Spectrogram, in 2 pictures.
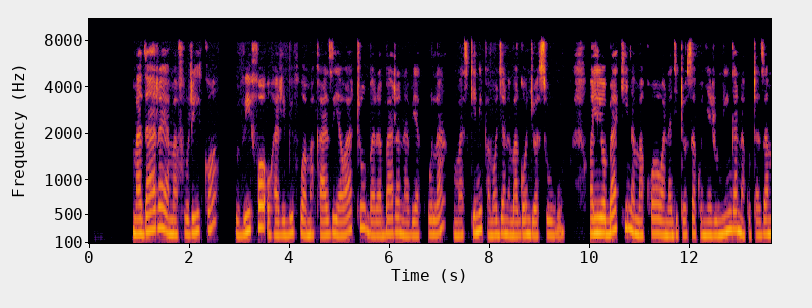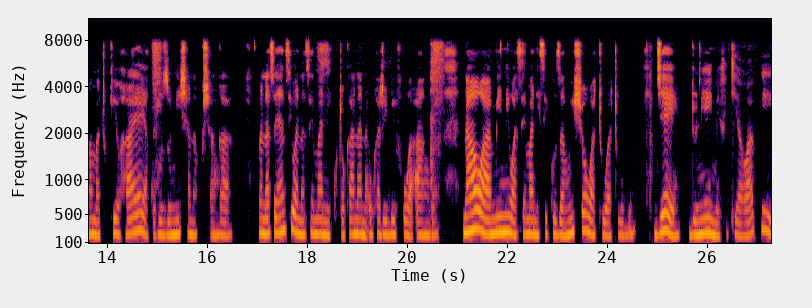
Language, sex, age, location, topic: Swahili, female, 18-24, Nakuru, health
